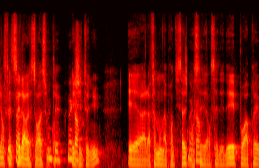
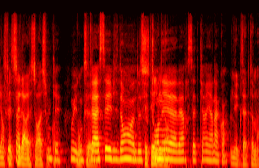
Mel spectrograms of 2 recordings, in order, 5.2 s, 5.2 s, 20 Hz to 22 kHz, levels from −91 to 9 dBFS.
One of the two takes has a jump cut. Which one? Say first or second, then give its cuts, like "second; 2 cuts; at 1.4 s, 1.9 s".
first; 2 cuts; at 1.3 s, 3.7 s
